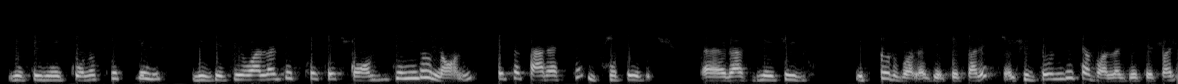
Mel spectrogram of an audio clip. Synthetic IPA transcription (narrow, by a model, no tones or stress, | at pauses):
d͡ʑet̪inikonokʰet̪ːɾe | bid͡ʑepiwalad̪eɾt̪ʰːekekɔmɦind̪unɔ̰n | ʃeʈat̪aɾɛk̚ʈabʱoʈeɾ | ɾad͡ʑnit̪iɾ | ut̪ːoɾbɔla̰d͡ʑet̪epaɾebʱid̪ond̪iʈabɔlad͡ʑet̪epaɾe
